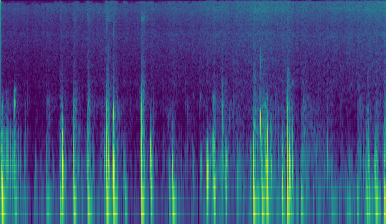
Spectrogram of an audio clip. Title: stomach growling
